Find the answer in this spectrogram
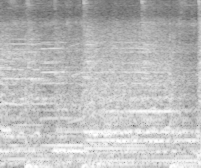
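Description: Gospel song: a man singing lead over a band, with choir backing voices and a steady drum beat.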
